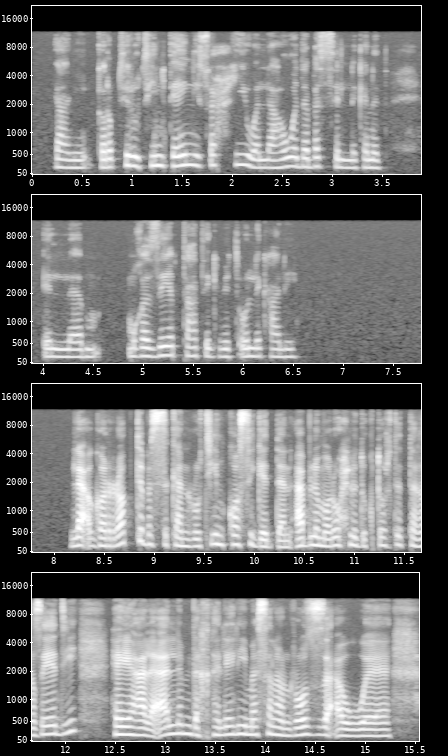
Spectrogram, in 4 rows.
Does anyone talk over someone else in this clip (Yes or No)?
No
